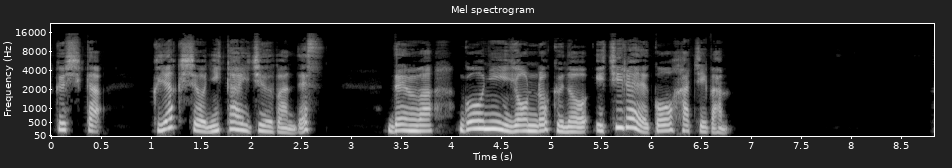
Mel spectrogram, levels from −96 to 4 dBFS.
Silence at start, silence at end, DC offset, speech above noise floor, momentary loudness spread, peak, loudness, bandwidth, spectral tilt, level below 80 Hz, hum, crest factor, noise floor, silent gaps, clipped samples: 0.05 s; 2.05 s; under 0.1%; over 73 dB; 10 LU; -4 dBFS; -18 LUFS; 13 kHz; -5.5 dB/octave; -74 dBFS; none; 14 dB; under -90 dBFS; none; under 0.1%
